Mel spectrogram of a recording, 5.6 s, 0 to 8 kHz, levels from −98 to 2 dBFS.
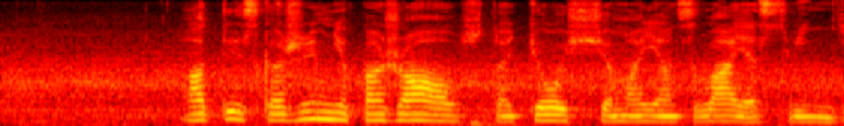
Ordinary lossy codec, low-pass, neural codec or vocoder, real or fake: none; none; none; real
